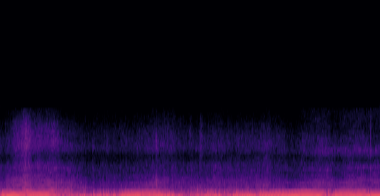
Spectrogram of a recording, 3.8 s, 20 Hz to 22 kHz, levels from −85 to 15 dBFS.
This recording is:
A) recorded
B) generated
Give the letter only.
B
